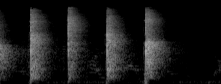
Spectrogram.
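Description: One person clapping his hands, a run of about five even claps a little under half a second apart, stopping shortly before the end.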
